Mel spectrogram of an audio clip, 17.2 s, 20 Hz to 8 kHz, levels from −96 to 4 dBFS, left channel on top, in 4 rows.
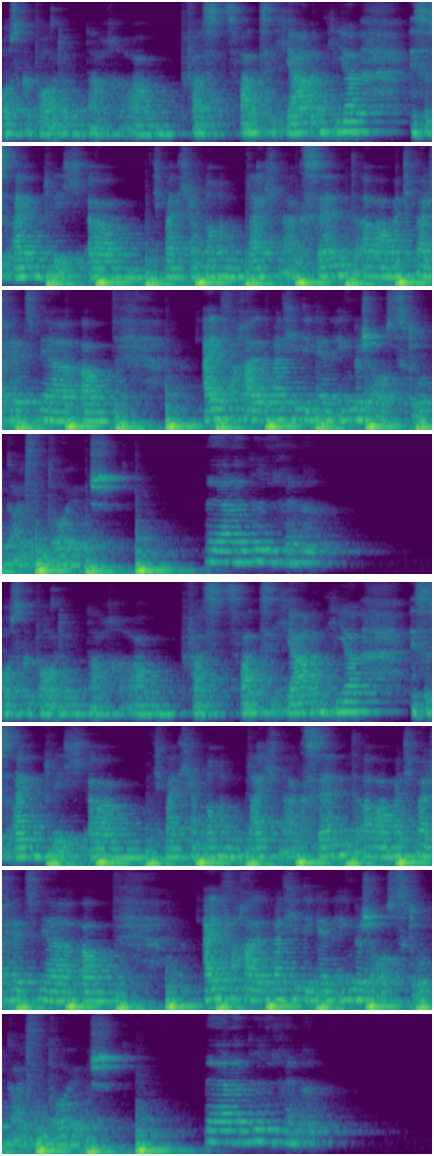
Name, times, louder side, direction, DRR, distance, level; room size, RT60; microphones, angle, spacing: voice 1, 0.0-5.7 5.9-10.2 10.6-14.0, equal, 30° left, -7 dB, 0.9 m, -33 dB
sound 1, 4.7-14.5, left 1 dB, 50° left, 0.4 m, -24 dB
voice 2, 14.9-16.1, equal, 75° right, -7 dB, 1.4 m, -36 dB
2.9 x 2.4 x 2.4 m, 0.96 s
head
